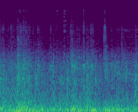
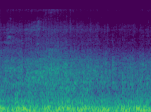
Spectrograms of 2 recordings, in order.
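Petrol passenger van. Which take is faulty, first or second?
second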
